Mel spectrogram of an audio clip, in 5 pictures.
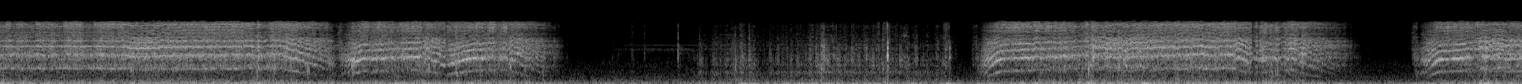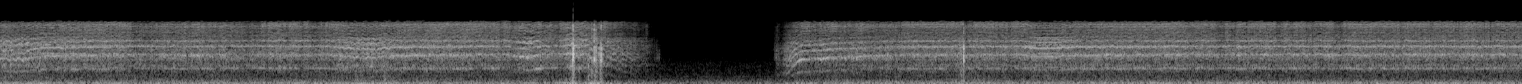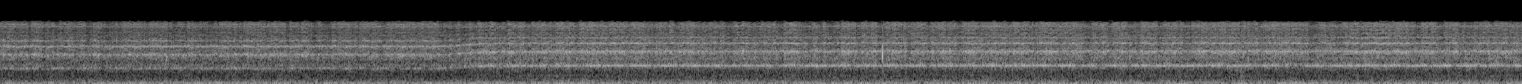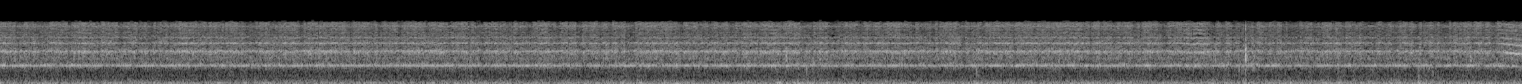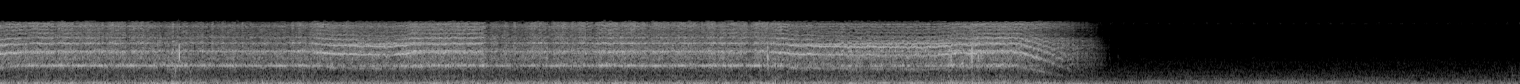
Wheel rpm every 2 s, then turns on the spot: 200, 150, 100, 10, 20, 160, 120, 120, 200, 200, 150, 60, 190, 200, 200, 200, 200, 210, 230, 230, 230, 240, 230, 230, 230, 230, 230, 230, 230, 230, 230, 230, 220, 230, 220, 160, 0, 0.
6-8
